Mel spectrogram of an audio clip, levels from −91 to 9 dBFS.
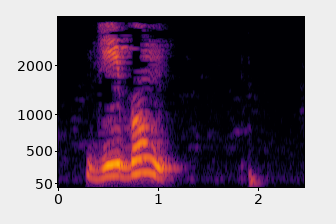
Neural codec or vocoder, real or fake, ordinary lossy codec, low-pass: none; real; MP3, 16 kbps; 3.6 kHz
